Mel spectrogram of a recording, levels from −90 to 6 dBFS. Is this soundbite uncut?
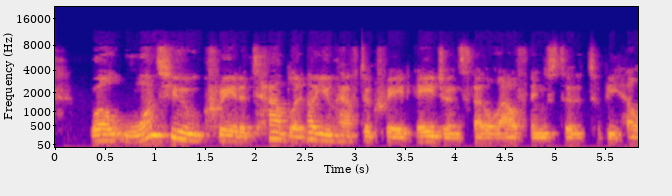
no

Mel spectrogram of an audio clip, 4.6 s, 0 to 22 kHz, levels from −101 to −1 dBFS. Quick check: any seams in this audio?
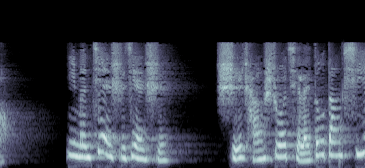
no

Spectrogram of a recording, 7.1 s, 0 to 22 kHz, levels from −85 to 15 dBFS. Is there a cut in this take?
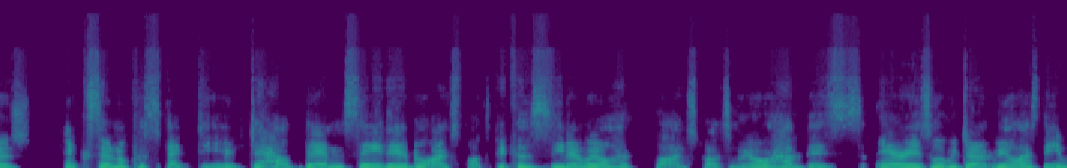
no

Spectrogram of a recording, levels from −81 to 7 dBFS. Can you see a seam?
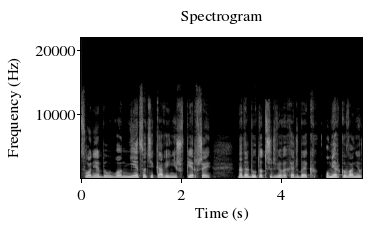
no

